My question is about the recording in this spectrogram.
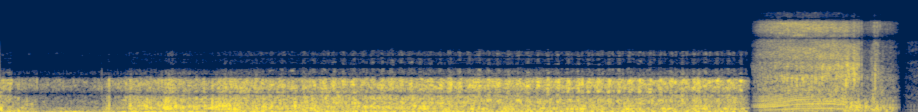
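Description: Small youth ATV engine running as a child rides the quad along, heard thin and rough with no clear note. About seven and a half seconds in the sound cuts abruptly to a clearer stretch whose pitch rises and falls.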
